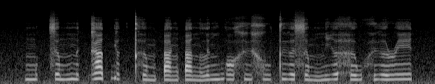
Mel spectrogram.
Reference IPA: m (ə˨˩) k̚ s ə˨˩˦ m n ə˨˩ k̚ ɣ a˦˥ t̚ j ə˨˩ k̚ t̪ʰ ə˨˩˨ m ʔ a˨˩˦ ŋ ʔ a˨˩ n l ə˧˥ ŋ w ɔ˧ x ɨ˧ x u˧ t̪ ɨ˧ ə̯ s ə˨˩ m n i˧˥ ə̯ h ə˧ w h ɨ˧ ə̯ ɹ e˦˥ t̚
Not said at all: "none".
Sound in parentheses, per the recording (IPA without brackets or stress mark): ə˨˩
